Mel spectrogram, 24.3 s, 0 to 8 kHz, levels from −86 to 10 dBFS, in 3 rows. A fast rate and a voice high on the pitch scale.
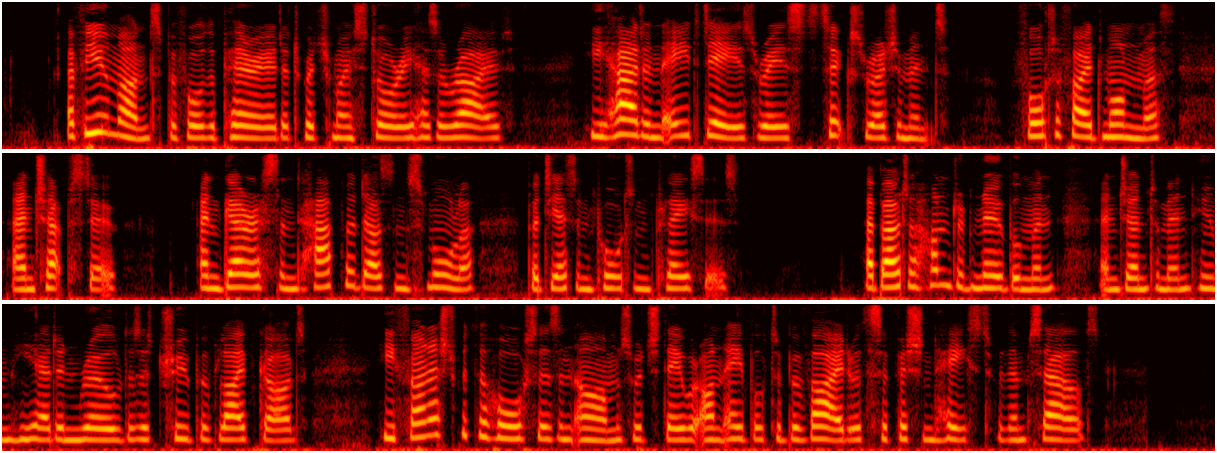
No: average, 170 wpm; high, 245 Hz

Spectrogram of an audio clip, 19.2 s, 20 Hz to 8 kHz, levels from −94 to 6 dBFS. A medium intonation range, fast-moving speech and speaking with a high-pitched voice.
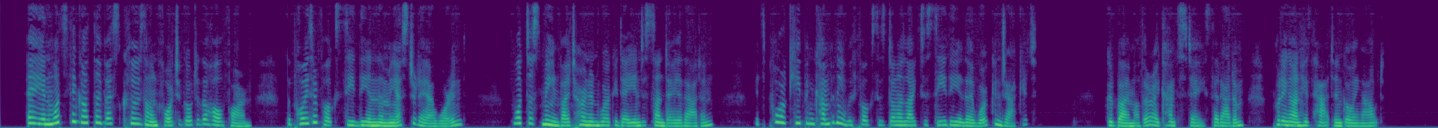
No: wide, 5.9 semitones; fast, 210 wpm; high, 220 Hz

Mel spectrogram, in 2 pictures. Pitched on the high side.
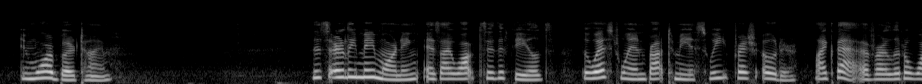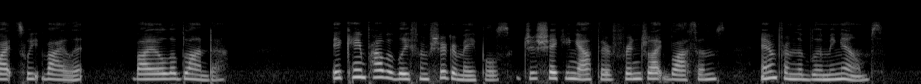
Yes: very high, 250 Hz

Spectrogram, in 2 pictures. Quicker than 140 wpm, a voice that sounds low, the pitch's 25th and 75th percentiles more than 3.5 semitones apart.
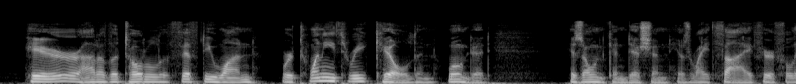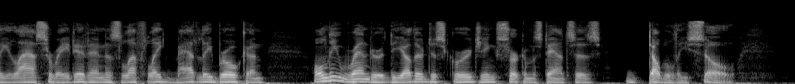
No: slow, 135 wpm; low, 110 Hz; average, 3.9 semitones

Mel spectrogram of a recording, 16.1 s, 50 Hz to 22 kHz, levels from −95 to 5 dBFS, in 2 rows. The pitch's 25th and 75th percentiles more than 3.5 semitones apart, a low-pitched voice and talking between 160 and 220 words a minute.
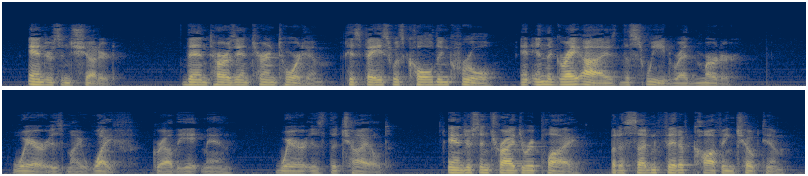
Yes: average, 3.9 semitones; low, 110 Hz; average, 170 wpm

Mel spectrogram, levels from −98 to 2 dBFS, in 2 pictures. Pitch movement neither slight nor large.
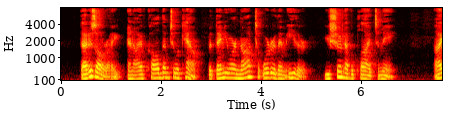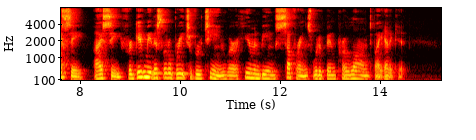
Yes: average, 3.9 semitones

